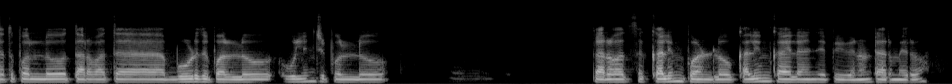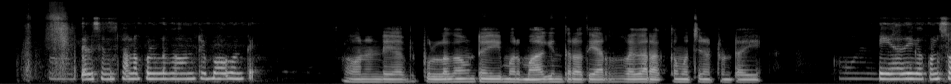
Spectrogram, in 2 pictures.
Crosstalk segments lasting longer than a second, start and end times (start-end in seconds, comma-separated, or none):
none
